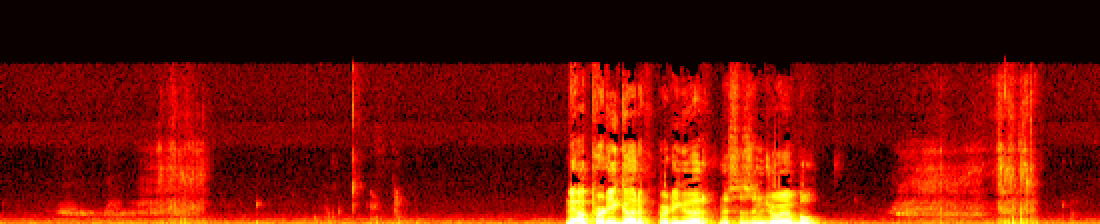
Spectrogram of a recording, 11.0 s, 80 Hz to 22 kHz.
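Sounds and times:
soft slurp of coffee: 0:01.4 - 0:02.1, 0:09.0 - 0:10.4.

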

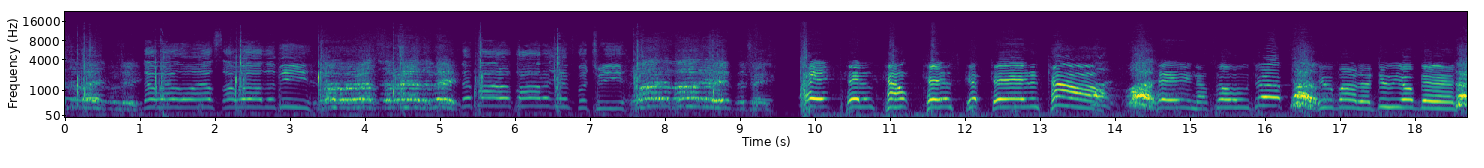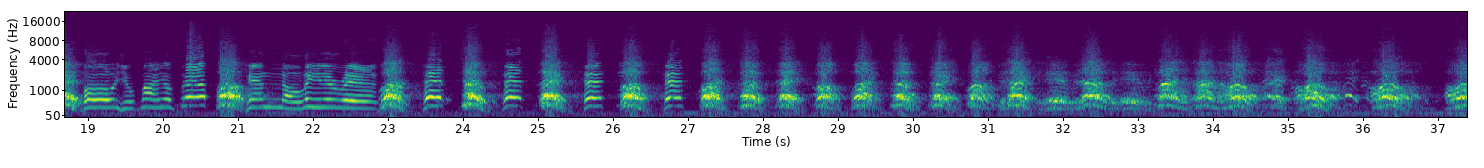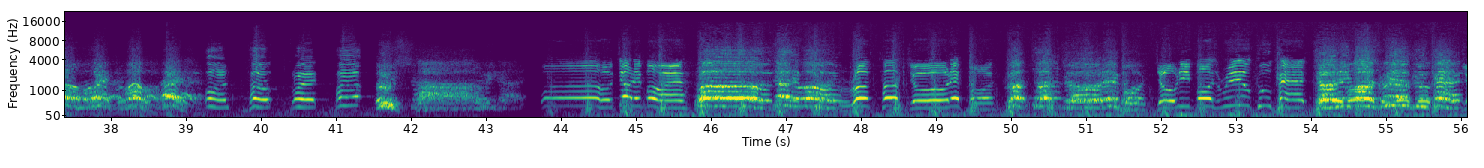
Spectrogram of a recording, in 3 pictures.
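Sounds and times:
men chanting in unison: 0:00.0 - 0:56.0.

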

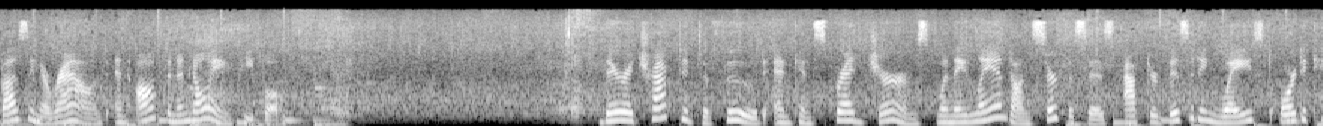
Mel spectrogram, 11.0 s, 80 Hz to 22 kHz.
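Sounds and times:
housefly buzzing: 0:00.0 - 0:11.0.

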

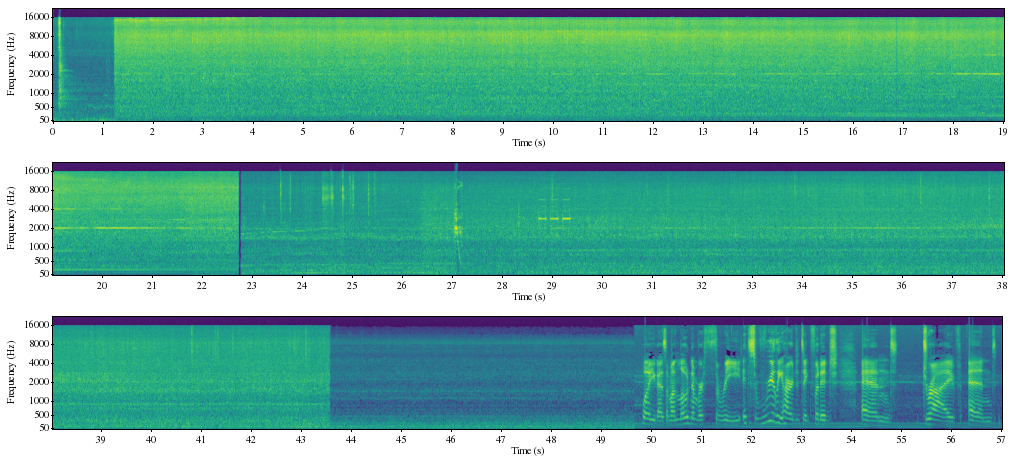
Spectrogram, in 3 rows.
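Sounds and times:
combine harvester engine drone: 0:00.0 - 0:57.0
engine hum inside cab: 0:00.0 - 0:57.0.

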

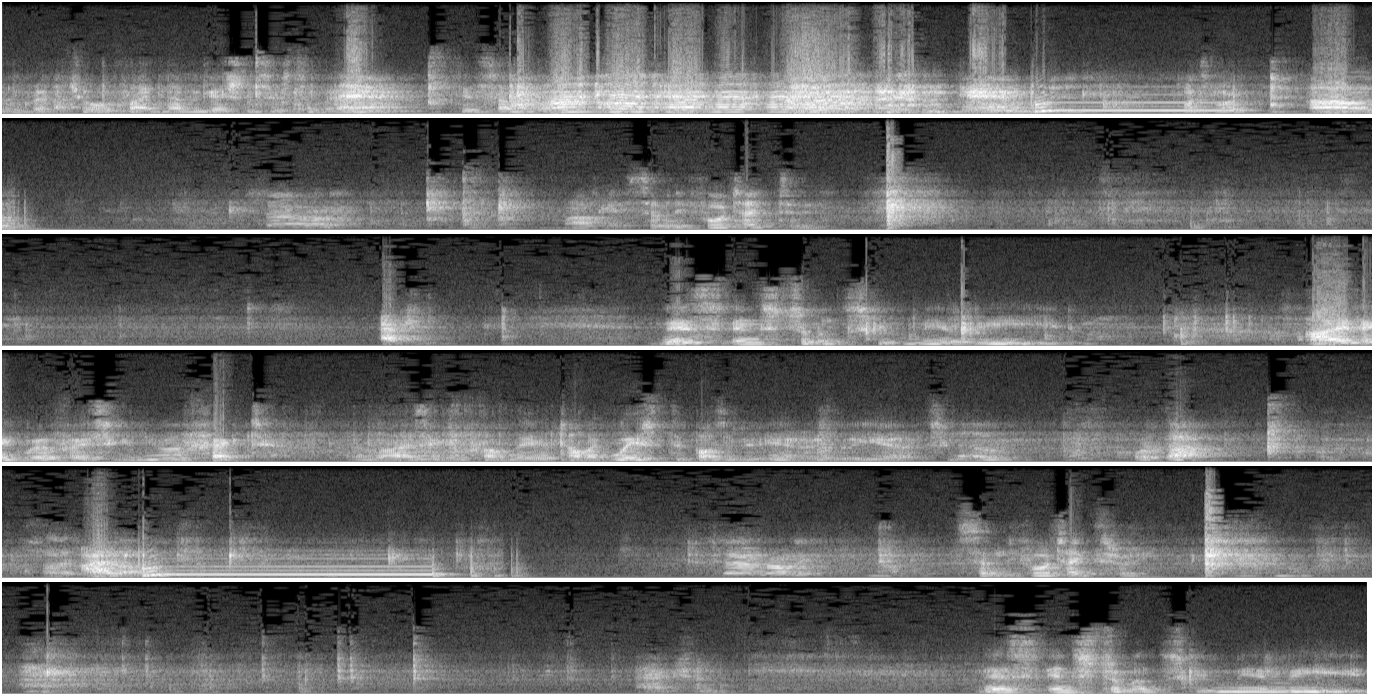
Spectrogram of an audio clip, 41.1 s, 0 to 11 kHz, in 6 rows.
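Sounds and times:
faint small noises: 0:04.0 - 0:41.0
steady tone: 0:04.9 - 0:06.7, 0:28.1 - 0:30.0
steady hiss: 0:29.6 - 0:41.0.

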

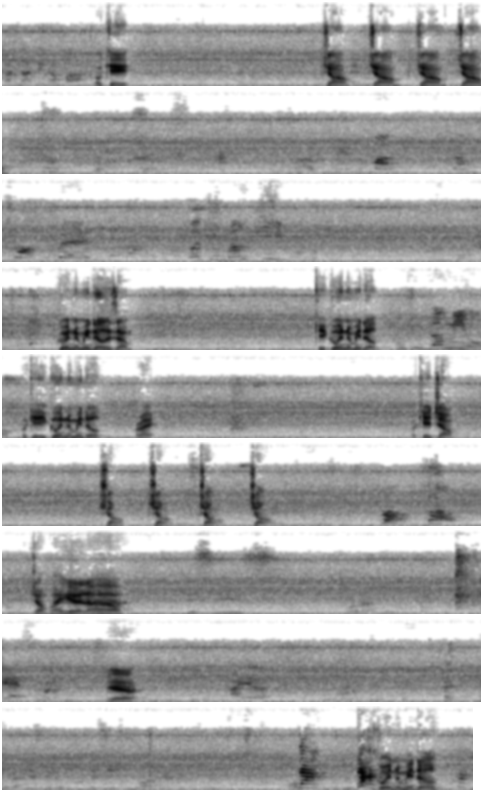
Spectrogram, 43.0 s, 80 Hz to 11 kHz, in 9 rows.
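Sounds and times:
shop hall hiss and hum: 0:00.0 - 0:43.0.

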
